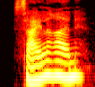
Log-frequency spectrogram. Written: sejlrende

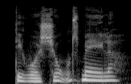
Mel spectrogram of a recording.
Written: dekorationsmaler

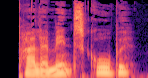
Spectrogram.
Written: parlamentsgruppe

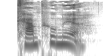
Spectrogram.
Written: kamphumør

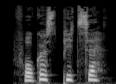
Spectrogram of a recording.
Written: frokostpizza

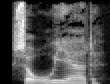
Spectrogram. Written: sovehjerte

